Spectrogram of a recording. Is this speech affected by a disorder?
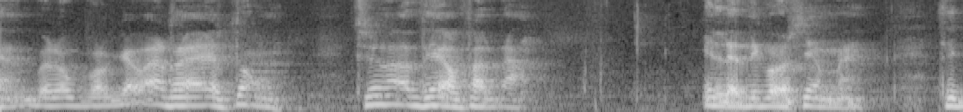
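Yes: amyotrophic lateral sclerosis (ela).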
